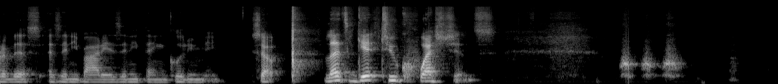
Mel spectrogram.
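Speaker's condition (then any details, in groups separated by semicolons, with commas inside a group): No condition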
